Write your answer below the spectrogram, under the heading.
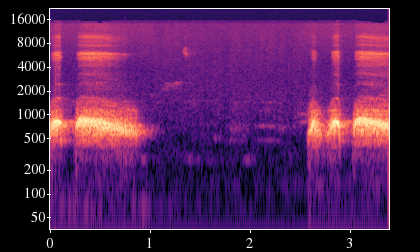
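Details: Owned spotted dove in lively calling form, its call played to lure other doves into calling along: a coo phrase of two short notes then a long falling coo, ending at one second; the phrase starts again at 2.6 seconds.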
